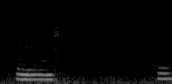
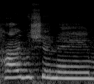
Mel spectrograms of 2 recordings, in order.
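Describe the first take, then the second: First: It is said very quietly. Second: It is said louder.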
